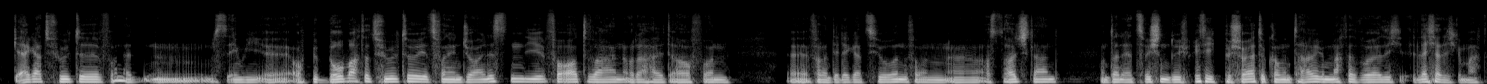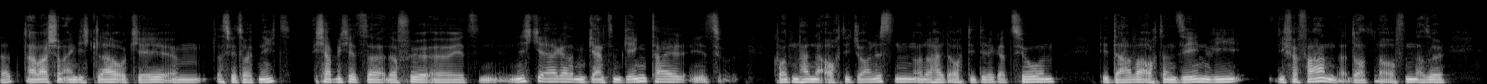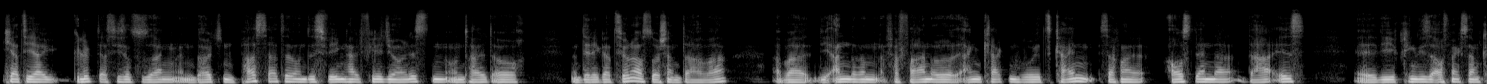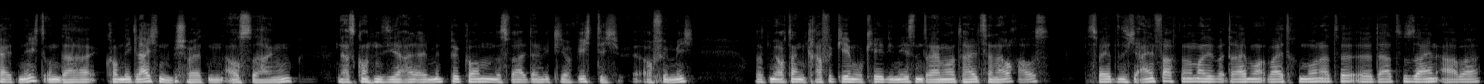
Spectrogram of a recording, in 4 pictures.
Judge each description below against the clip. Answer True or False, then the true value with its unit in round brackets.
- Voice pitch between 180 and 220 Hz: False (115 Hz)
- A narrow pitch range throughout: True (1.8 semitones)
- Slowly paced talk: False (190 wpm)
